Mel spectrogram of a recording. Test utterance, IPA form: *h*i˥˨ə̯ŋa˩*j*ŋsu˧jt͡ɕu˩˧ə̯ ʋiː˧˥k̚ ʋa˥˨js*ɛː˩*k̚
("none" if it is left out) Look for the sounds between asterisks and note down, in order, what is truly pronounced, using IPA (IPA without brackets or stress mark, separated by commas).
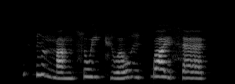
h, none, ɛː˧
